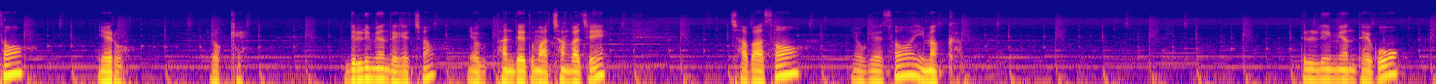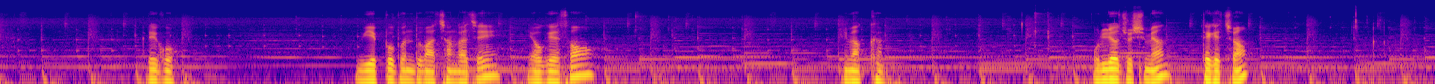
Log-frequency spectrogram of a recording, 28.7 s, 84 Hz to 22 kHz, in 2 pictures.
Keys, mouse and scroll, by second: 1.9-2.9 middle drag, 3.6-6.7 drag, 6.7-7.9 middle drag, 8.1 click, 10.0 middle click, 11.3-11.6 scroll down 1, 11.9-14.9 middle drag, 16.3 click, 17.8 middle click, 18.6-19.0 scroll up 1, 20.0 click, 20.7 shift+middle click, 22.7 click, 23.4 middle click, 23.7 scroll down 1, 24.5-24.9 scroll up 1, 24.9 middle click, 28.0 click, 28.5-28.7 middle drag.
